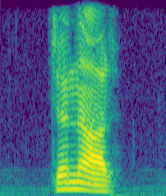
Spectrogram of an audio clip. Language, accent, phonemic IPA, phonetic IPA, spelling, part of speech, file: Armenian, Eastern Armenian, /d͡ʒəˈnɑɾ/, [d͡ʒənɑ́ɾ], ջնար, noun, Hy-ջնար.ogg
- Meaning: a kind of lyre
